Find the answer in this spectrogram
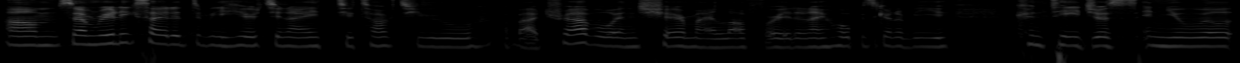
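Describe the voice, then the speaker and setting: A young adult woman with a Hungarian accent giving a friendly, unhurried live talk about travel, with many ums and self-corrections. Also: medium pitch, a bit bright, recorded from a distance. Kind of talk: live presentation to an audience. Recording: echoey hall, mic from afar.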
